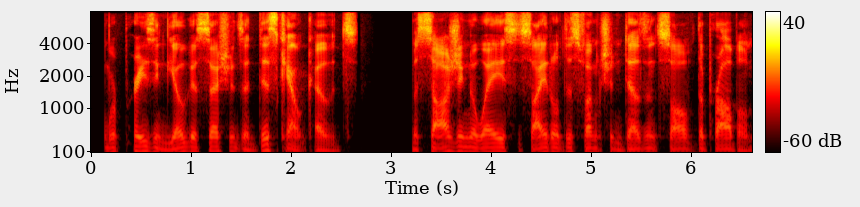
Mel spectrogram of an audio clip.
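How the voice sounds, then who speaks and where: With vocal fry and lively intonation, a man speaks at a moderate pace in a very deep, low pitch, captured in a very clean recording with a silent background. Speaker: commentary channel host. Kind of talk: reaction commentary. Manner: sarcastic.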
